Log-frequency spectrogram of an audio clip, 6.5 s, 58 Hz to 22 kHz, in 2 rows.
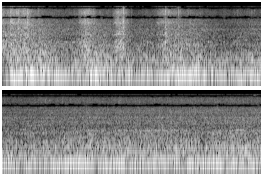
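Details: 1958 Chevy Impala 348 V8 just revived after years of sitting: deep, lumpy idle with a few louder surges early on. The ignition timing is set way too advanced, and dwell is way off and unadjusted. Rough idle.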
